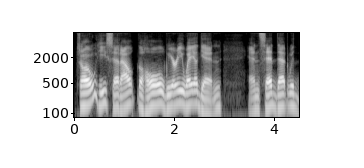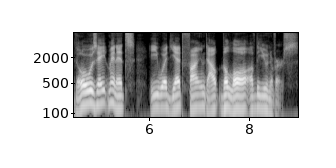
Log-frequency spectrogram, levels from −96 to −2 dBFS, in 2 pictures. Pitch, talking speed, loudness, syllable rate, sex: 130 Hz, 175 wpm, -17 LUFS, 4.3 syllables/s, male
